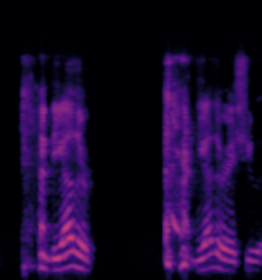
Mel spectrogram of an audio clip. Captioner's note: coughing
